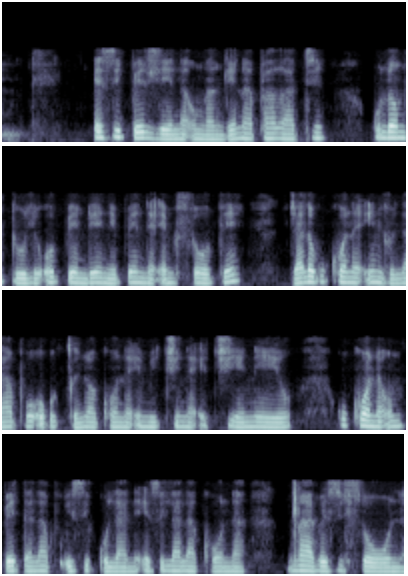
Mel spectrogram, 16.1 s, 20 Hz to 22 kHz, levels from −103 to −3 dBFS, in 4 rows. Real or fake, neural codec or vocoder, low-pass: fake; codec, 16 kHz, 4.8 kbps, FACodec; 5.4 kHz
